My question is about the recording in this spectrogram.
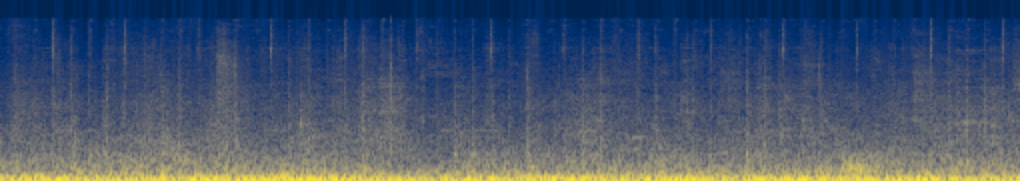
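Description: A deep, steady rumble with a noisy hiss, the staged 'aftershock' effect of a shaking ledge with dust blowing across it, mixed under dramatic background music.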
